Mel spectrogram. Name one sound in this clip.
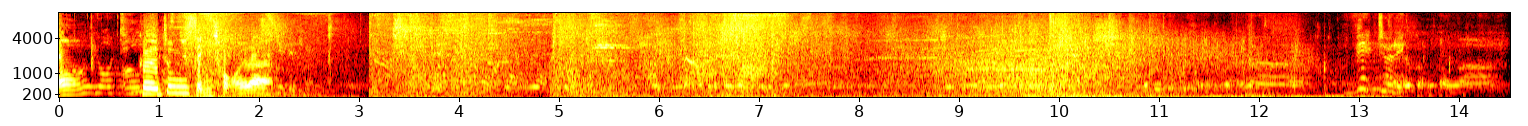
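Game spells crackle and whoosh in a fast battle.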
